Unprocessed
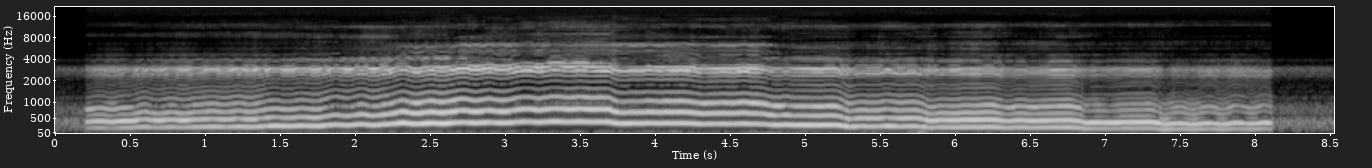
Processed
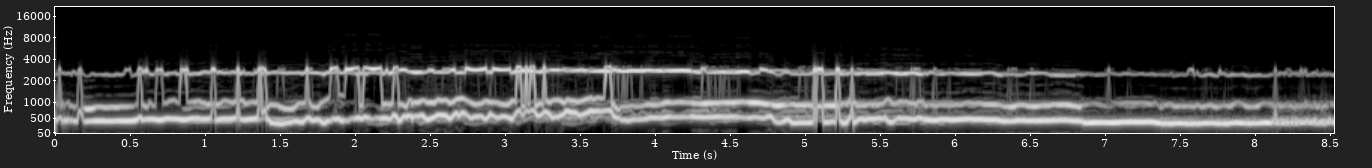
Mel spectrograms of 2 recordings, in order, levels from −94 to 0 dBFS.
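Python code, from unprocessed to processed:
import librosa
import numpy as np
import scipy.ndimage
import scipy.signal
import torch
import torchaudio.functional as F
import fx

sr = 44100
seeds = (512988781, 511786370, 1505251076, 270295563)

y = fx.sine_speech(x, sr)
y = fx.echo_filtered(y, sr, ms=647, feedback_pct=60, hz=1400.0, wet_db=-23)
y = fx.env_flatten(y, sr, amount_pct=70)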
